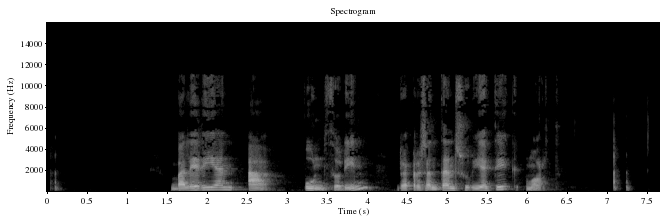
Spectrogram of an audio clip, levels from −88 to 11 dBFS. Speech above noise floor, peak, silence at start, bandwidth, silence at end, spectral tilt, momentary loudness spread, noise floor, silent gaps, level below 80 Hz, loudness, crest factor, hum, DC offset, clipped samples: over 61 dB; -8 dBFS; 0.1 s; 11.5 kHz; 0.35 s; -5 dB/octave; 17 LU; under -90 dBFS; none; -78 dBFS; -30 LUFS; 24 dB; none; under 0.1%; under 0.1%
